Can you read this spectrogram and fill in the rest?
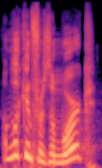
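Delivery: put-on high, loud amateur Irish accent. Actor in character asks restaurant owner for work, in a put-on Irish accent. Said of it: "I put on the Irish accent".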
